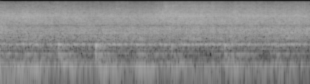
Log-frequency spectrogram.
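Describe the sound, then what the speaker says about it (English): Pancetta-style pork for pasta all'amatriciana sizzles and fries steadily in a pan, a dense, continuous crackle close up with no talking. "it's making a little foam and it's frying up and it's all getting happy and crispy"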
